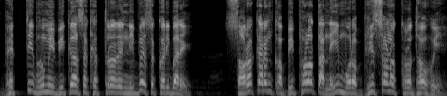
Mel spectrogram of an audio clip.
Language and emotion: Odia, angry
